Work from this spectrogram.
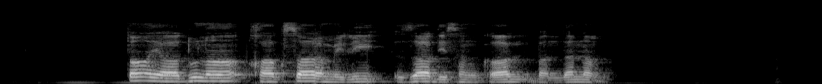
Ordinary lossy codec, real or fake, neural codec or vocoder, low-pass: AAC, 48 kbps; real; none; 7.2 kHz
